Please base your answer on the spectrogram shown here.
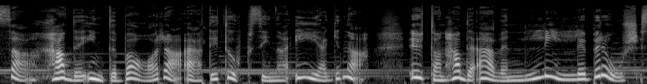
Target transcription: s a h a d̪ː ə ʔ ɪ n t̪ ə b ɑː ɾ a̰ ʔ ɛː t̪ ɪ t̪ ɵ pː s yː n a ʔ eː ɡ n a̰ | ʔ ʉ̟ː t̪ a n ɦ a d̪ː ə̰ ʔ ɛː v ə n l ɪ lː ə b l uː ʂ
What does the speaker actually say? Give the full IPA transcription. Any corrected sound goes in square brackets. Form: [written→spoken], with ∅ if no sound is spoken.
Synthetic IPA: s a h a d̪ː ə ʔ ɪ n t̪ ə b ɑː ɾ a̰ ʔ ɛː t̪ ɪ t̪ ɵ pː s [yː→iː] n a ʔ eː ɡ n a̰ | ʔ ʉ̟ː t̪ a n ɦ a d̪ː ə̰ ʔ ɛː v ə n l ɪ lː ə b [l→ɾ] uː ʂ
